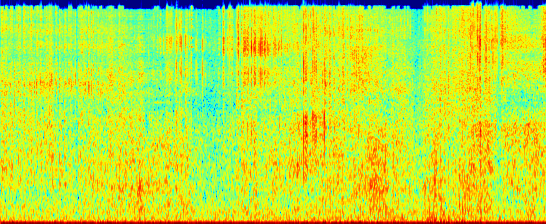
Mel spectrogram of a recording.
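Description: Hands squeeze and crinkle the fabric of a red and gold embroidered silk brocade singing bowl cushion. The result is a quiet, continuous, bright crinkling and rustling over a steady low hum underneath.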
